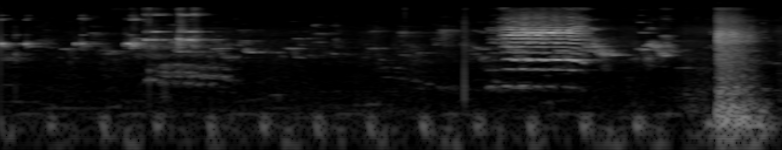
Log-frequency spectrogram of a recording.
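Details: Baby goats at play, one bleating a single long, strongly quavering high cry midway, with softer short calls earlier, a steady low rhythmic thumping throughout and a sharp knock near the end.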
